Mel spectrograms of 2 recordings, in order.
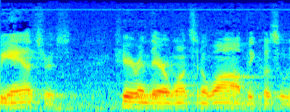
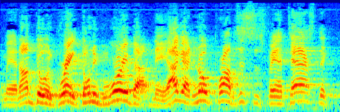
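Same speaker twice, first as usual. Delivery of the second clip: loud, high imitation of breezy bragging; mock overconfidence; 7 semitones higher, 9 dB louder than usual. Sponsored guy assuring his sponsor he's great, mock cocksure. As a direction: imitate a guy loudly insisting he's fine.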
